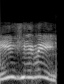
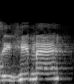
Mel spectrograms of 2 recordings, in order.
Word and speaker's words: Ihimi: And Ihimi, which has over the years been mispronounced as Ihime, Tochime, and Tochima over the years, is important because the history ties Obaewai the first to Iseluku.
